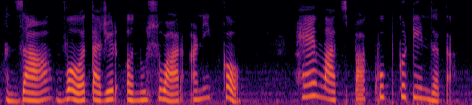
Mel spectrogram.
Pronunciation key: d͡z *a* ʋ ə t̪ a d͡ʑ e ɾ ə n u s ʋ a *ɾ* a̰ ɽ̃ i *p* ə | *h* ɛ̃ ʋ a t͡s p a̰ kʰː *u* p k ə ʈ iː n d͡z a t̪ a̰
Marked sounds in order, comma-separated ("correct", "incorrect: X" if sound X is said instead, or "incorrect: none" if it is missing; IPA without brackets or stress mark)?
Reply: correct, correct, incorrect: k, correct, incorrect: uː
